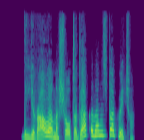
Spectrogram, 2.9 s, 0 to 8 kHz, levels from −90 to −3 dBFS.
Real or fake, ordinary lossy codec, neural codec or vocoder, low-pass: fake; MP3, 48 kbps; codec, 16 kHz, 0.5 kbps, X-Codec, HuBERT features, trained on general audio; 7.2 kHz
